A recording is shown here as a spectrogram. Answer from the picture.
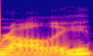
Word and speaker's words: Raleigh: Anyone who says my name wrong thinks it's named after me. That would have been incredibly selfish, but I'm Raleigh.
